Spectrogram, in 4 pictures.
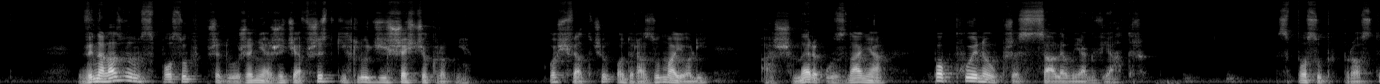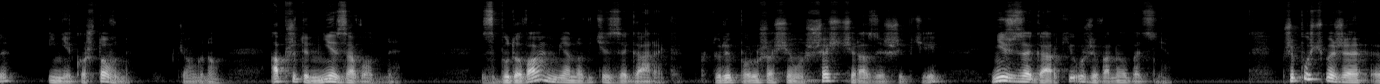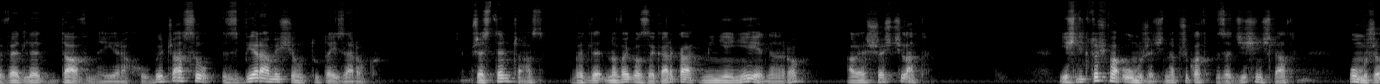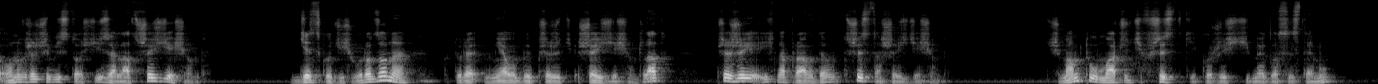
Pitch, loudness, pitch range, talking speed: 95 Hz, -23 LUFS, 80-135 Hz, 110 wpm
